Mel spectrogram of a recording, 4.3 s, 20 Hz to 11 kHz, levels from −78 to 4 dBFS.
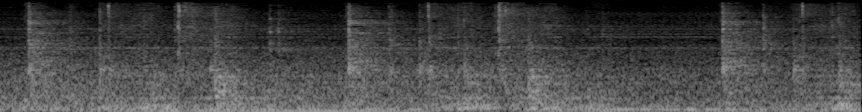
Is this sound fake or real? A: real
